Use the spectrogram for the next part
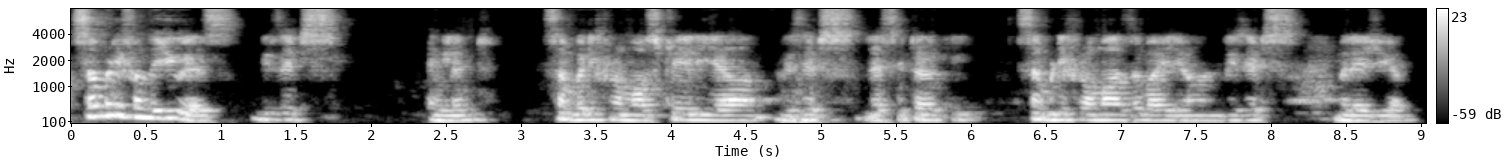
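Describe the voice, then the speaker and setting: A man giving an unhurried explanatory lecture, pausing often with fillers as he explains. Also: mid-range voice, darkish tone. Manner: unhurried, hesitant, many fillers. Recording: dull lo-fi, mic at a distance.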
